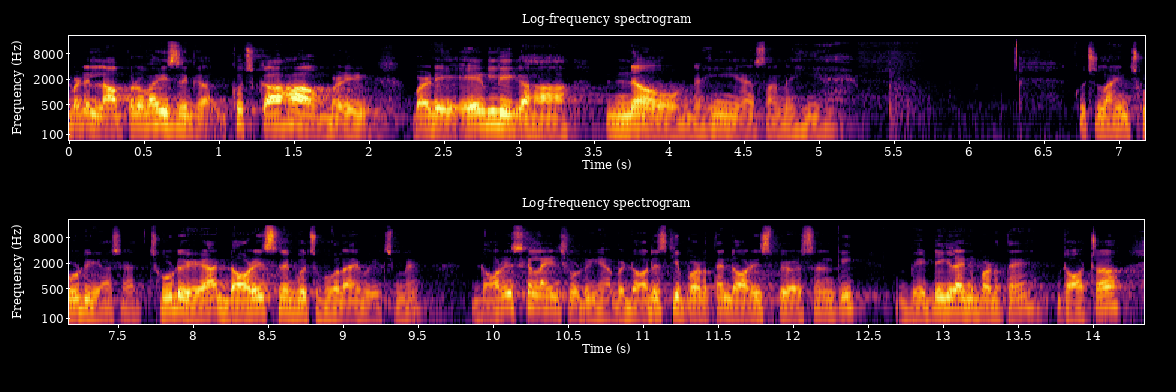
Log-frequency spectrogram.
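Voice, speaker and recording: A man teaching an English play, reading its lines slowly, then explaining each in Hindi. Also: fairly high pitch, a little mellow, long reverb tail.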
